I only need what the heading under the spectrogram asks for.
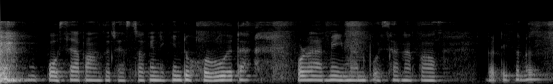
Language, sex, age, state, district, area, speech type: Assamese, female, 30-45, Assam, Sivasagar, rural, spontaneous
